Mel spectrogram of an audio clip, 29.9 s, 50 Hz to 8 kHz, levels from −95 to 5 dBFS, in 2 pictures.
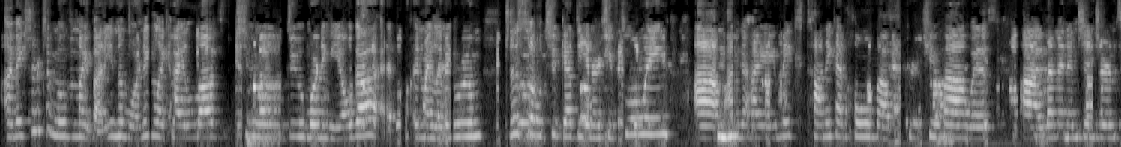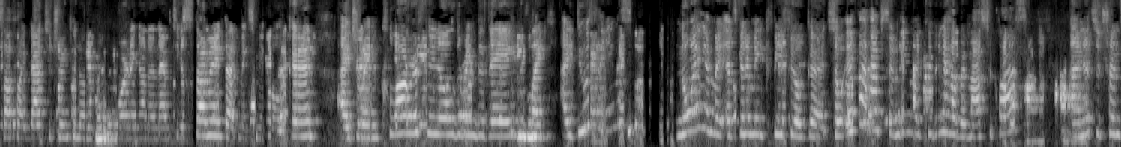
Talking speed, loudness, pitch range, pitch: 185 wpm, -21 LUFS, 255-315 Hz, 275 Hz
